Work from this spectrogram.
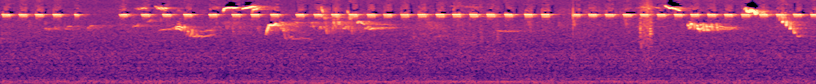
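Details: Steady high-pitched pulsing of a cricket runs under scattered bird calls and short whistles, with low background rumble.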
